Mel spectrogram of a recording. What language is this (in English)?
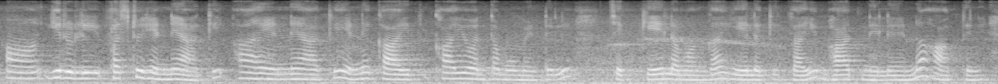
Kannada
